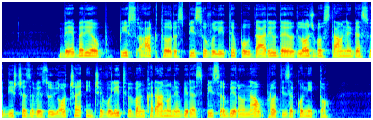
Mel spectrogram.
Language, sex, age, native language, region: Slovenian, female, 30-49, Slovenian, Coastal Karst region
